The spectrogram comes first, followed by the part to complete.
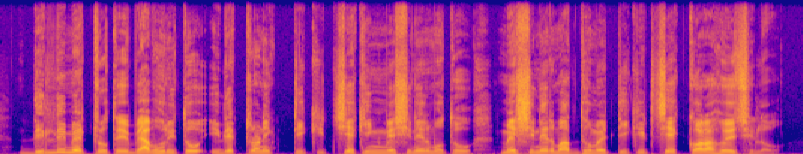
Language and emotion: Bengali, neutral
